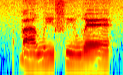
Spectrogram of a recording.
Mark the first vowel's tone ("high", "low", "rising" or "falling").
low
